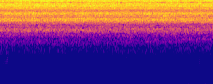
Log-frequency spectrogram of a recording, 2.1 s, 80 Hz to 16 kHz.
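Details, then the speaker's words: Instant Pot cooking brown rice, a little over 1 minute after releasing the pressure valve: steady, even high steam hiss with no sputter or spitting, still venting while waiting for the valve to drop; normal pressure release. "We're just waiting for the valve to drop. It's still hissing a little bit. And it's been a little over 1 minute since we released that valve."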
